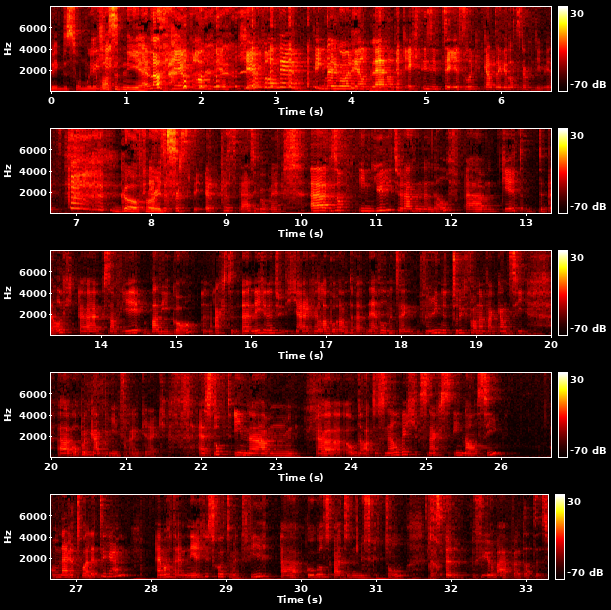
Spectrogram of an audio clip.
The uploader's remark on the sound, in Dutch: We zijn wat aan het experimenteren met een nieuwe micro, dus het is wat zoeken qua geluid.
